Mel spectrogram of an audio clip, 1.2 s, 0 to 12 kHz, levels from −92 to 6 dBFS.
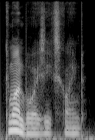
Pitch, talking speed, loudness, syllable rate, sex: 110 Hz, 250 wpm, -19 LUFS, 7.0 syllables/s, male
